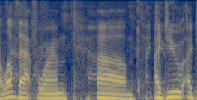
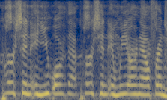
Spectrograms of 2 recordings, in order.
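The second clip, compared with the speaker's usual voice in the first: high, pleading overeager chatter; mock desperate eagerness; 10 semitones higher than usual. Lonely student asking a new acquaintance to lunch, mock desperate. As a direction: beg a new acquaintance to be friends, played up.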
